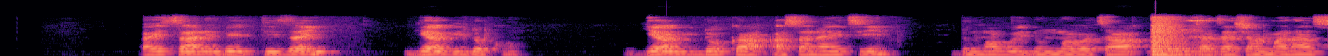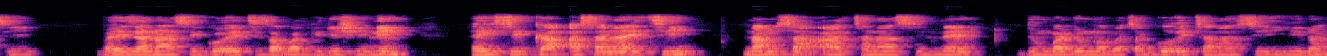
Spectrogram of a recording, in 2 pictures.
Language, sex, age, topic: Gamo, male, 18-24, government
